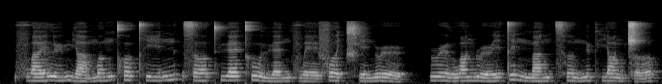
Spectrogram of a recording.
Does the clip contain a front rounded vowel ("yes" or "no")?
yes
